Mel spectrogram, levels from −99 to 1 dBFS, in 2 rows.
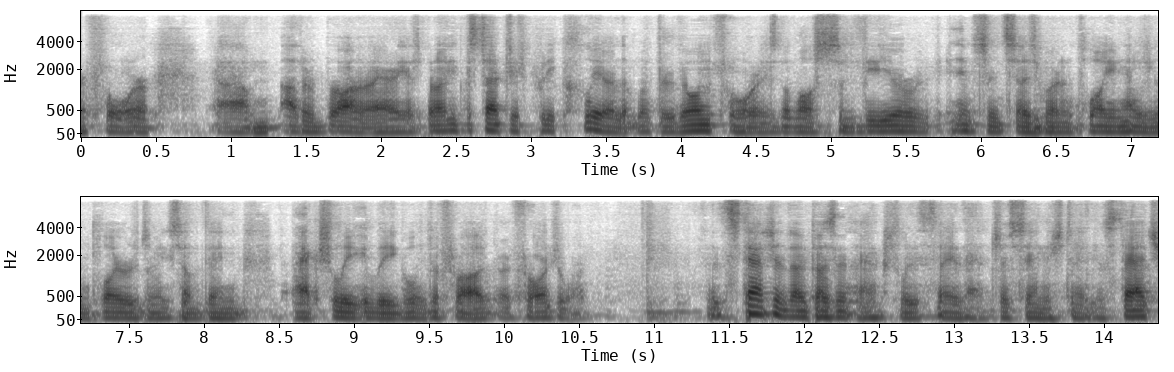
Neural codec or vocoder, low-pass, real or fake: codec, 16 kHz in and 24 kHz out, 0.6 kbps, FireRedTTS-2 codec; 7.2 kHz; fake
